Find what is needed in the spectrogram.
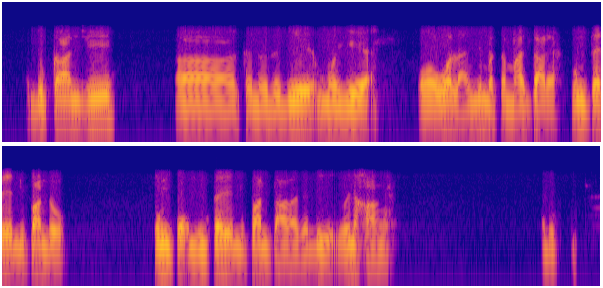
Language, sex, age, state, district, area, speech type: Manipuri, male, 60+, Manipur, Kakching, rural, conversation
